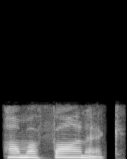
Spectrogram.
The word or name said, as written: homophonic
